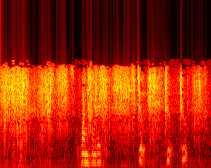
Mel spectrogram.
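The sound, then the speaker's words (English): Steady papery rustling and crinkling as a stack of fake bills, blank paper, is riffled through and counted, with brief murmured voice fragments breaking in partway. “Sure you want to count it. But you'll find it's all there.”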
